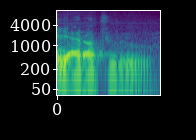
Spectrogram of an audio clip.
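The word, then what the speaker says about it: يا رجلُ: Itu bacanya ya rajulu.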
